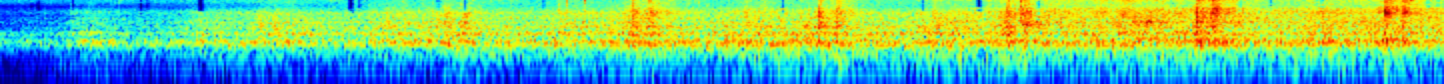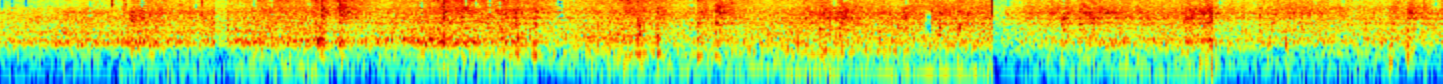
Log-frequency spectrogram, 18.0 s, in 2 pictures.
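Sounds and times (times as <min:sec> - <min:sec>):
diesel train rumble: 0:00.0 - 0:18.0
wheels clicking over rail joints: 0:02.6 - 0:18.0.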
